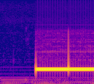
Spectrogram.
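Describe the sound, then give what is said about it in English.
After a moment of low background hum, a steady electronic telephone ringing tone of an outgoing call cuts in abruptly and holds at an even, fairly loud level to the end, with a soft click partway through. “And we're just ringing again.”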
